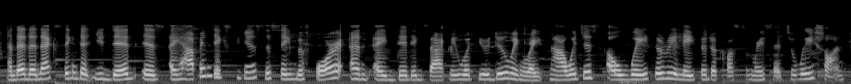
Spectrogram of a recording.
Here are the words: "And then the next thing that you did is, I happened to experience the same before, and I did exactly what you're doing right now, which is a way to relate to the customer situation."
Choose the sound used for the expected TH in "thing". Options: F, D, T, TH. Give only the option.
T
